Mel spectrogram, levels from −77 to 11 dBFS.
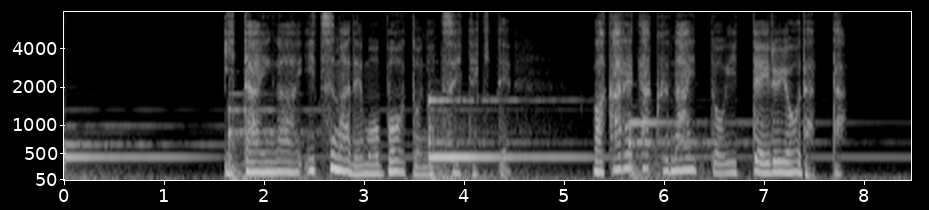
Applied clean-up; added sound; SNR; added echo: none; none; none; none.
